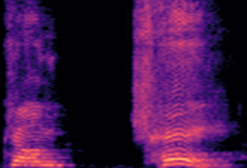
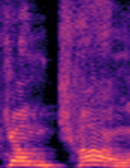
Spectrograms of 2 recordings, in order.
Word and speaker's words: Pyeongchang: a problem because NBC anchors decided to intentionally pronounce it Pyeongchang, not Pyeongchang as the Koreans like it pronounced.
